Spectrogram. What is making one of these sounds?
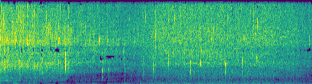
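Hot oil sizzles and crackles as food fries.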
